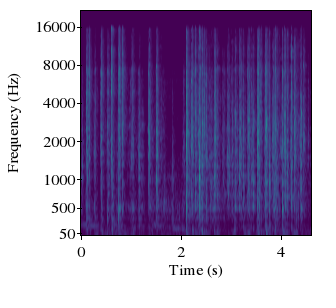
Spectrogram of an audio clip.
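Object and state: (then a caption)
Plastic computer keyboard. A black, full-size Dell wired keyboard with plastic keys and a hollow plastic case is held up in front of the face while its keys are tapped with the fingertips in a typing motion. The result is a rapid run of bright, clicky plastic taps with very little low end and a quick decay, a brief lull just before the two-second mark, then a denser burst of typing.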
